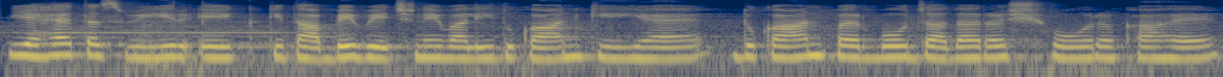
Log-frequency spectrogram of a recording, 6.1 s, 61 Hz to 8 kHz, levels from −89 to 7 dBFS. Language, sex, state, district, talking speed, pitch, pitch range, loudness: Hindi, female, Punjab, Fazilka, 165 wpm, 210 Hz, 205-220 Hz, -16 LUFS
